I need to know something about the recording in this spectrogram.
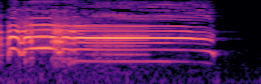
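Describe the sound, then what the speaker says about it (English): A rooster crows once, loud and close, a long drawn-out call that rises and then trails off before silence. "When Scheherazade heard the rooster crow"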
